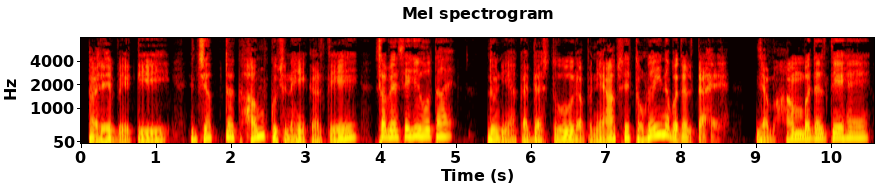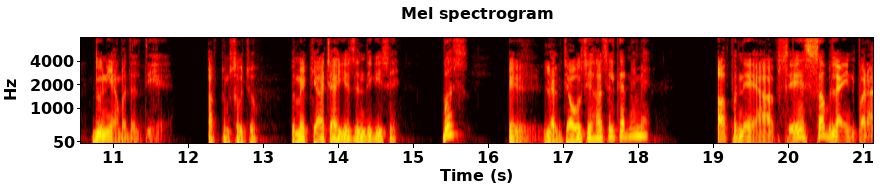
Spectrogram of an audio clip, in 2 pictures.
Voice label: radio play, male voice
